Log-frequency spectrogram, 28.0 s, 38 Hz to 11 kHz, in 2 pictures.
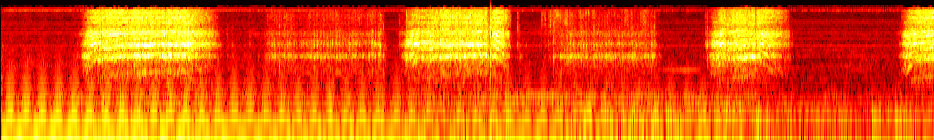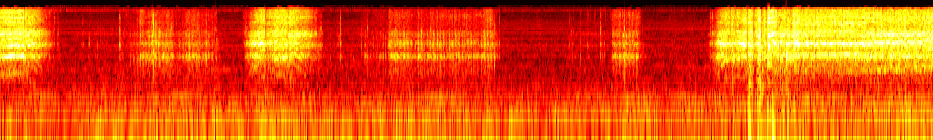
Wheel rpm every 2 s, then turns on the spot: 50, 70, 20, 90, 10, 50, 30, 30, 20, 20, 10, 0, 90, 160.
8-10 20-22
